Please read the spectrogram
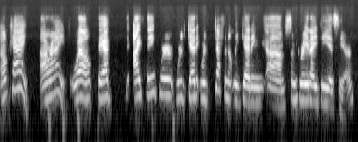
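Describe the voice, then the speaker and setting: A woman hosting a community reader's theater on a video call, halting and flustered, often repeating herself. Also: a little high, dry recording, muffled recording. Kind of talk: semi-scripted moderating.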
